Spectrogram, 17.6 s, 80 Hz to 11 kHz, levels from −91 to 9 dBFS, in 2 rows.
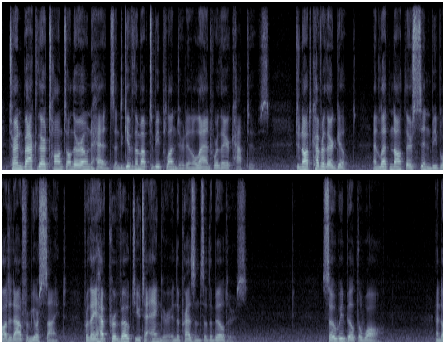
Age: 40-59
